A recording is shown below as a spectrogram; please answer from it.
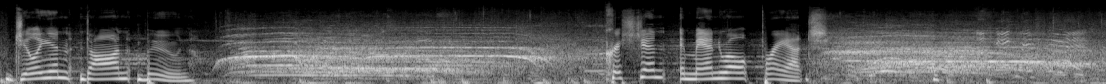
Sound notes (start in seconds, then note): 2.0 cheering; 8.2 cheering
